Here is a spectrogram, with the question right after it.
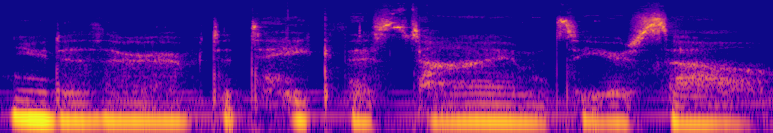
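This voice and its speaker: Soft whispery asmr lady, super slow n soothing, low-ish and even, music behind her. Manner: gentle, soothing, unhurried. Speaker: ASMR Reiki host and meditation guide. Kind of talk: ASMR guided meditation. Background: background music.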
